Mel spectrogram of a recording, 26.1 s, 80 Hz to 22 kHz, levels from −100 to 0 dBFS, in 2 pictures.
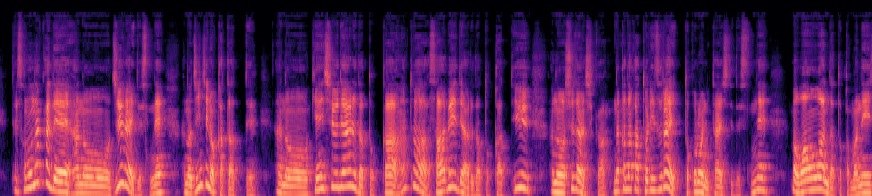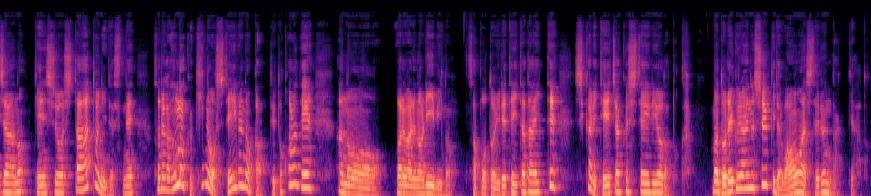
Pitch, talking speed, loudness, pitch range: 180 Hz, 420 characters per minute, -20 LUFS, 150-235 Hz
